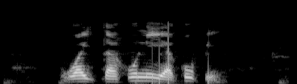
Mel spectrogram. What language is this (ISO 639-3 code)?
qup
